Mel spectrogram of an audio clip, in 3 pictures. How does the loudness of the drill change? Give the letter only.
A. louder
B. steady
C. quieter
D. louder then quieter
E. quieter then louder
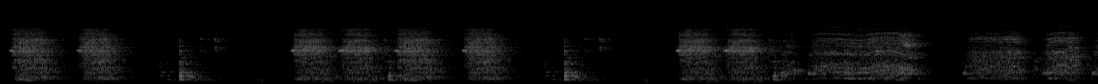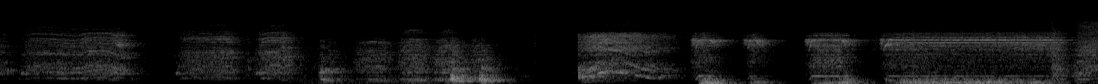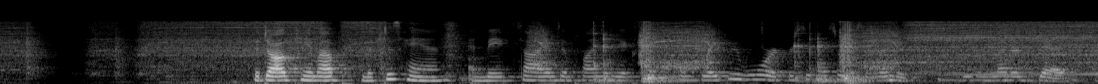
A.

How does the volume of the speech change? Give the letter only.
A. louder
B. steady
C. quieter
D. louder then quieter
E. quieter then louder
C.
